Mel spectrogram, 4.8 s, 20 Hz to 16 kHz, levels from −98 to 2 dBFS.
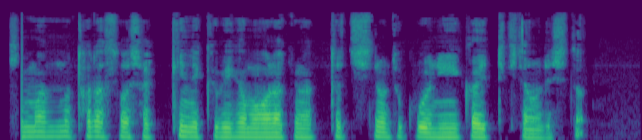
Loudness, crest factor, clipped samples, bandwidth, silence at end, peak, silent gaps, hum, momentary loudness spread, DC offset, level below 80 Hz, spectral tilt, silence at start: -29 LUFS; 18 dB; under 0.1%; 11.5 kHz; 0.45 s; -10 dBFS; none; none; 10 LU; under 0.1%; -62 dBFS; -6.5 dB/octave; 0.1 s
